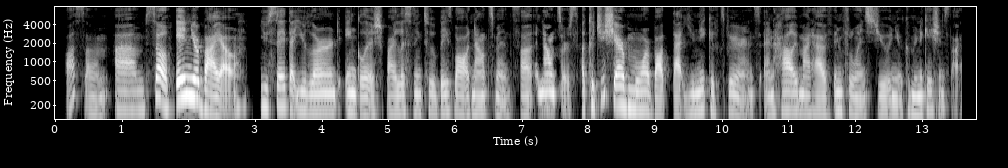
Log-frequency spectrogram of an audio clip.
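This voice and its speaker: With a French accent, the speaker keeps a moderate pace, ordinary pitch variation and hardly any pauses. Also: woman, very deep, low pitch for a woman. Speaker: podcast host. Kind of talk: interview.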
